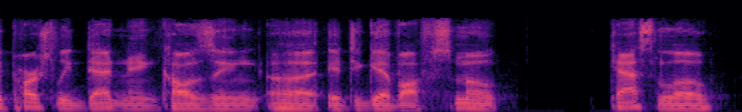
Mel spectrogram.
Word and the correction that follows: Castaldo: How do you pronounce that? Castaldo. – Richard Castaldo.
